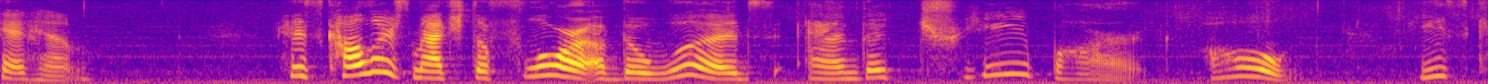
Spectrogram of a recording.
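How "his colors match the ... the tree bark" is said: plain reading voice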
